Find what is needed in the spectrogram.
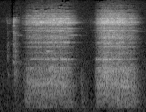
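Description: Two rough scraping rubs, the first under a second long and the second about half a second, from a plate being handled and slid against a surface.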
